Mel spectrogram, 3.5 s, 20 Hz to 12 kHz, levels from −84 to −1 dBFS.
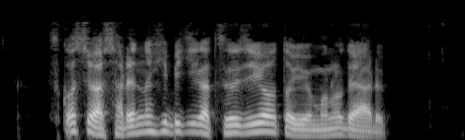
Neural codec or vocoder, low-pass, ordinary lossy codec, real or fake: none; 7.2 kHz; MP3, 48 kbps; real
